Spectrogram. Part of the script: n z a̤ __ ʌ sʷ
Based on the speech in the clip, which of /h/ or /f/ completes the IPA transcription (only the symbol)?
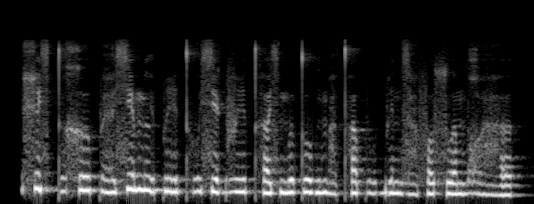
f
